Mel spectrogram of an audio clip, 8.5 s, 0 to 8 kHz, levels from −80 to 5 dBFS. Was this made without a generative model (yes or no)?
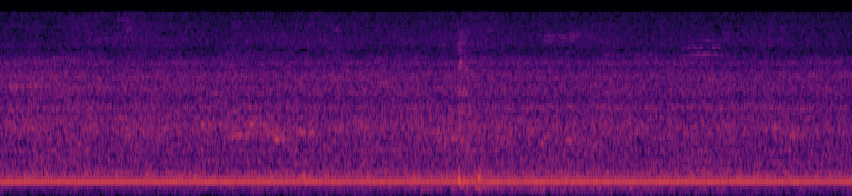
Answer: yes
